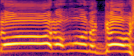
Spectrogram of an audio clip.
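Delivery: loud, high begging wail; mock pleading. Preacher imitating someone begging not to die, mock pleading. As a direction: beg dramatically at full voice. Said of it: "She begging and pawing and pleading".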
